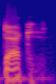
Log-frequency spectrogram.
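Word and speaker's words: Deque: It's spelled weird, but it's Deck Systems.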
